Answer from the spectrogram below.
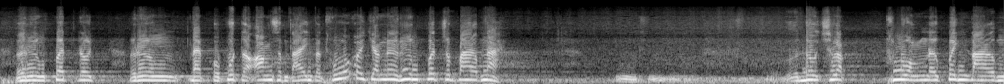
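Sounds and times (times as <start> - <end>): man murmuring softly: 6.1 - 8.0.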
